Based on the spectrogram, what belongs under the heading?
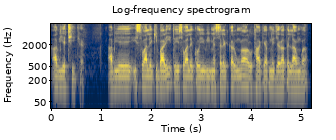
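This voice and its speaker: A man narrates a tutorial on animation software, explaining every step as he works and often calling the viewers his friends. His voice is medium in pitch, monotone, and fairly quick.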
